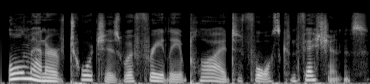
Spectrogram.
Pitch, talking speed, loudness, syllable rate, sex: 165 Hz, 160 wpm, -18 LUFS, 5.4 syllables/s, female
